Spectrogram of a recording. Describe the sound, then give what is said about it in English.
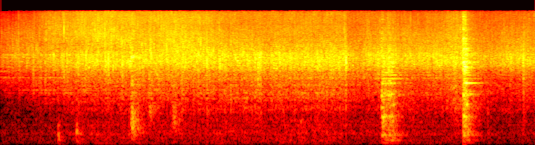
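Butter sizzling as it goes into a hot pan: a steady, bright frying hiss runs throughout, broken by a few brief scraping knocks as it is stirred. “So the butter's going in.”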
